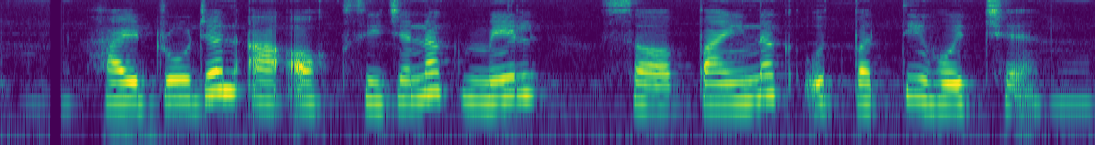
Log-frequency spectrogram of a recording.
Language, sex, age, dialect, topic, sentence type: Maithili, female, 25-30, Southern/Standard, agriculture, statement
